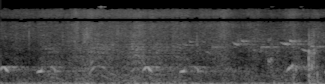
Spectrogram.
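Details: Common cuckoo known for its off-key voice, present again this year, repeats three quick two-note calls, a high short note and a lower held one, over steady hiss and rustling.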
